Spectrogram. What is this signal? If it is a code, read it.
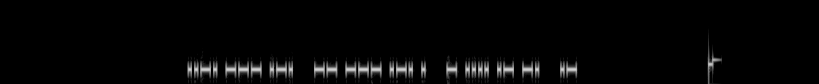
Morse code, heard as a keyed tone, about 38 wpm, 700 Hz. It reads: FOR MORE THAN A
